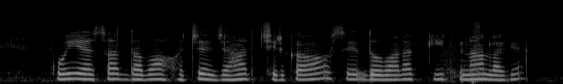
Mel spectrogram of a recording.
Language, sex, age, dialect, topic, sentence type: Magahi, female, 18-24, Northeastern/Surjapuri, agriculture, question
